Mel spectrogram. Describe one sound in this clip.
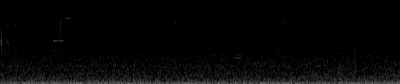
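Poker chips clink onto a table.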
